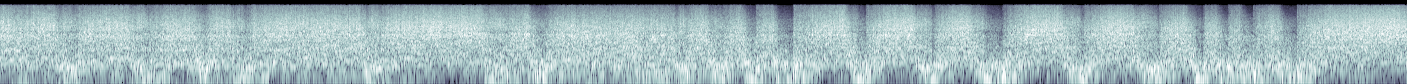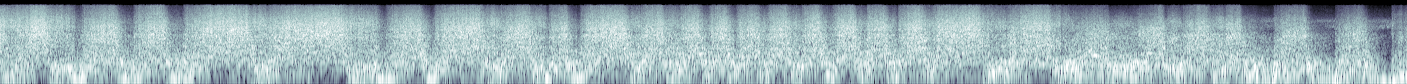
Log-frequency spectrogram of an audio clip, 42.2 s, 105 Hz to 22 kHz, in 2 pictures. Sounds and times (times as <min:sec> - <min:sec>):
Vehicle: 0:00.0 - 0:42.2.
